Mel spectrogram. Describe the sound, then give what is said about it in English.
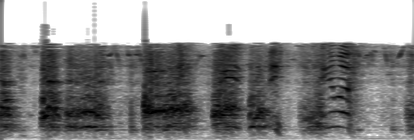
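A dog named King barks and snarls aggressively, loud rough bursts coming in quick succession, about five or six in a few seconds, with growly tones between them. “He flung the stick, and the dog leaped after it.”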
